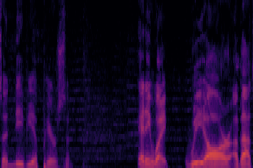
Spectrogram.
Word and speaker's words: Anivia: That's how her first name is pronounced, Anivia. I'd been told that it was Anavia, and I apologize to her.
